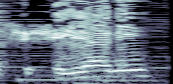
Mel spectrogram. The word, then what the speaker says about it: Siciliani: Mi apellido se pronuncia Siciliani, igual que el de Griselda, pero no se escribe igual.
